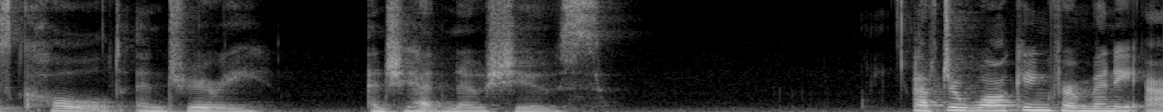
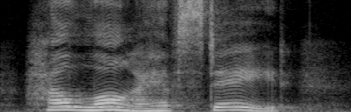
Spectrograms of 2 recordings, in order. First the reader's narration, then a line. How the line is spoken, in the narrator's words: she cried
